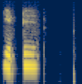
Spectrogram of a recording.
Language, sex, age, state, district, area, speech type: Tamil, female, 30-45, Tamil Nadu, Nilgiris, rural, read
